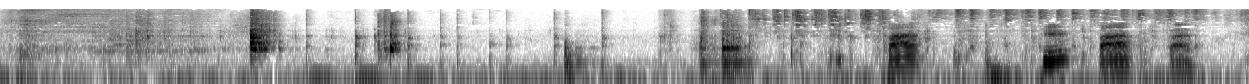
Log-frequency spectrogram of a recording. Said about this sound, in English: Jeez, how many dice are you rolling there?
